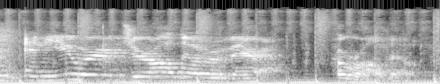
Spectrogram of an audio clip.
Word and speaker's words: Geraldo: you are Geraldo Rivera haraldo but it's got a g pronounce it with a h it's the waste of a g if you had a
